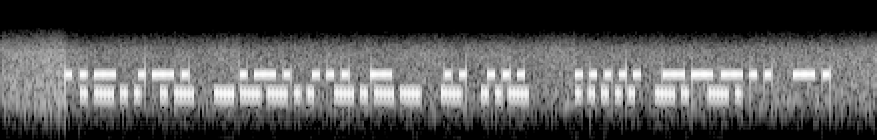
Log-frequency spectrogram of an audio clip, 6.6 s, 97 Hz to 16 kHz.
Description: Morse code, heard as two keyed tones. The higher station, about 22 wpm, 1070 Hz: UR RST IS 58N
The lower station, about 24 wpm, 530 Hz: LA8YTU 5NN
